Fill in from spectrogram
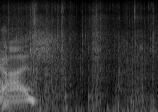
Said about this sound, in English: So I'm going to have to open it. Let me get all the wrapping paper off.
